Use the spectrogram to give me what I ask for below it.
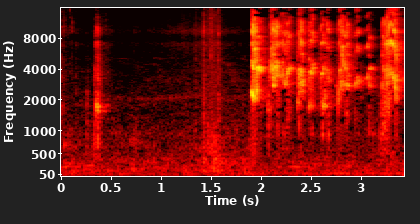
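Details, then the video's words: Morning lovebird chirping: a single chirp, then a rapid, continuous stream of harsh, high, scratchy chirps through the second half. "Sweet Lovebird Sounds - Chirping Sounds"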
